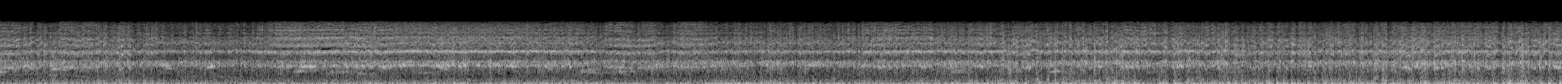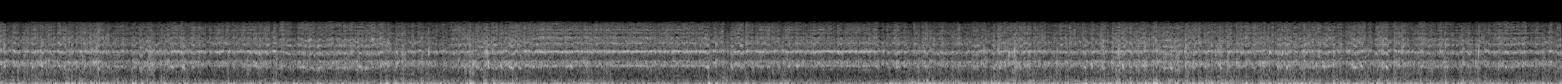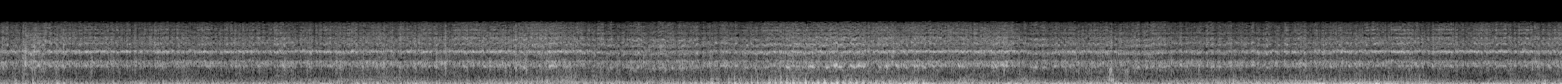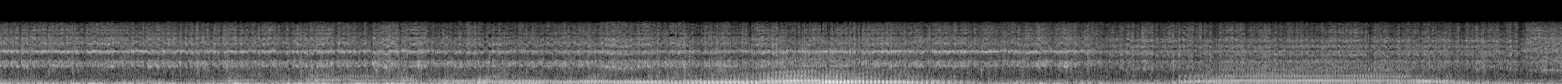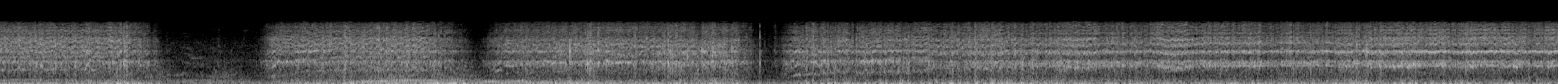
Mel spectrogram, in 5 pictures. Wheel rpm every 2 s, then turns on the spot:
230, 220, 230, 230, 230, 230, 220, 230, 230, 220, 230, 240, 230, 230, 230, 230, 230, 230, 220, 220, 230, 230, 230, 230, 230, 230, 220, 230, 230, 200, 190, 130, 90, 120, 130, 150, 220, 230, 230.
none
